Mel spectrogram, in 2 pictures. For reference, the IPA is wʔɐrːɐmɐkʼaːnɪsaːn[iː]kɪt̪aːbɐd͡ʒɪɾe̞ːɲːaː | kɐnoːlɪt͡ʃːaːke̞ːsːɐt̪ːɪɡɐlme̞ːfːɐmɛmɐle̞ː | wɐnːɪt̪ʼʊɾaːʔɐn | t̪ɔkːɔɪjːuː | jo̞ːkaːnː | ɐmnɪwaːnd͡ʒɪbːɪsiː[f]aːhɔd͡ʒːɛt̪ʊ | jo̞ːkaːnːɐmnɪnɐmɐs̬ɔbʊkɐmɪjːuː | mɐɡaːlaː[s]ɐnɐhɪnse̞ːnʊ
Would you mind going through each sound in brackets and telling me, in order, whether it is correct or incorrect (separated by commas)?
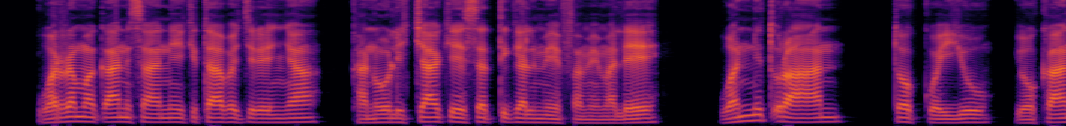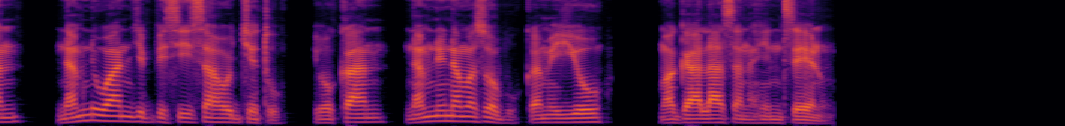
correct, incorrect, correct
